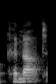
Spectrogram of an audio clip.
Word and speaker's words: Canute: to North America under King Canute, or Canute, as some people prefer to pronounce it, and they landed on the American continent, naming it Vinland, as in Vineland, what's now Newfoundland, Canada.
